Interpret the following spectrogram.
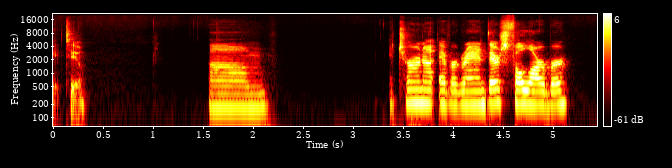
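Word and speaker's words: Fallarbor: I've always said Larbor, but I realize it's the words fall and arbor. So I don't know if I should change how I pronounce it. Like, should I be saying Full Arbor?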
